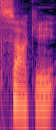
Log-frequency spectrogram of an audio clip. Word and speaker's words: psake: but I'm assured that the correct pronunciation is sake like the Japanese wine think like you're pronouncing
